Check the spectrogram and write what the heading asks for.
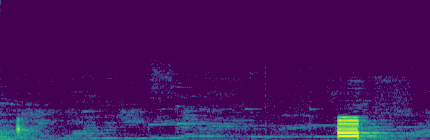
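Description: One short, loud two-tone telephone beep near the end, like a phone keypad tone, as an incoming call is connected. Before it there is only a faint low murmur.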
